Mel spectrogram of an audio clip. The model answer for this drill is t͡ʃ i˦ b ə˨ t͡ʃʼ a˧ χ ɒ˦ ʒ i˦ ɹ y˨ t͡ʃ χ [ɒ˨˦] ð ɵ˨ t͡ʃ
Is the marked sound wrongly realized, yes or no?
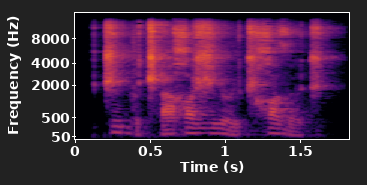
yes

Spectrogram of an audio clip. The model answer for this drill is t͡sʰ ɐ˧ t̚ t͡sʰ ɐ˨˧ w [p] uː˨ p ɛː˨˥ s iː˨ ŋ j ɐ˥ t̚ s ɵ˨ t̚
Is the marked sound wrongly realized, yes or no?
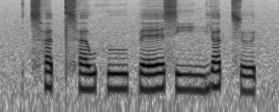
yes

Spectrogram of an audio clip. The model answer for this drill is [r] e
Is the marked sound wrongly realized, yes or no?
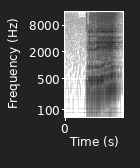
no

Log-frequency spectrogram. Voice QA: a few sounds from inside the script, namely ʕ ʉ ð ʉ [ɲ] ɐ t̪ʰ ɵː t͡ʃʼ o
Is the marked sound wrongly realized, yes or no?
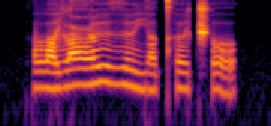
yes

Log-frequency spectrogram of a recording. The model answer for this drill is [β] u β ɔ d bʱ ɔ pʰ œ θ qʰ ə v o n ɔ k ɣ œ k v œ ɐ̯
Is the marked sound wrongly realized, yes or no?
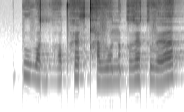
yes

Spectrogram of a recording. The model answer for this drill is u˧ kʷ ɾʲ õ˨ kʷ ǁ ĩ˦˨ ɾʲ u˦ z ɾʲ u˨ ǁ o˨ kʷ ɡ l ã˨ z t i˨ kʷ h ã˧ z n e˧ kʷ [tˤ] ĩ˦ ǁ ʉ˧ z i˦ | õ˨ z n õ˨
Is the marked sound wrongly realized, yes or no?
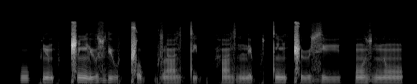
yes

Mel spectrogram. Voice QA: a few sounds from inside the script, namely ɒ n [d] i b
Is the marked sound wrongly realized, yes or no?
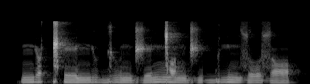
yes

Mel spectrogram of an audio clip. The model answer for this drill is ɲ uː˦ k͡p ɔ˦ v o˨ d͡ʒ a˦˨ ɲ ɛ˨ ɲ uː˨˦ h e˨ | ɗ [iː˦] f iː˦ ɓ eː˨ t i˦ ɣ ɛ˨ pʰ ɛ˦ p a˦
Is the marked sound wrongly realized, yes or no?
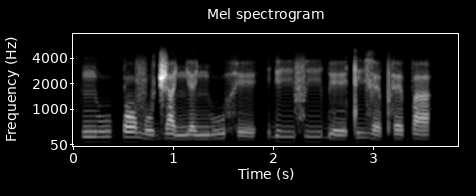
no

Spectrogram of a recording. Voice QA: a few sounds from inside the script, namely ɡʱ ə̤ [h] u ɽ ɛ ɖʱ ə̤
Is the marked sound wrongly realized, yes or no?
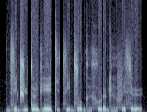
yes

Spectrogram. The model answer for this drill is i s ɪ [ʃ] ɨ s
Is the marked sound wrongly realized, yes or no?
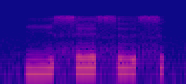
yes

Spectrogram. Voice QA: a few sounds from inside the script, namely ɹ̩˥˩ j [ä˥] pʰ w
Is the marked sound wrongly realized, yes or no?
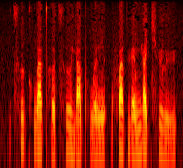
yes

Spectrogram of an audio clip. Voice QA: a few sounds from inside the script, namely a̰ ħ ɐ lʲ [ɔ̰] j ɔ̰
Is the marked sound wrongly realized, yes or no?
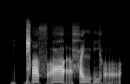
yes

